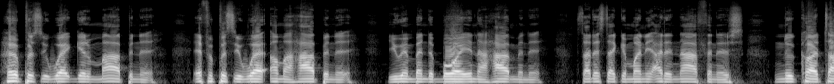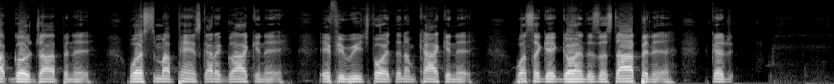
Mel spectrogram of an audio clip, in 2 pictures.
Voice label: recordin Mic Input; flstudio; Vocals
